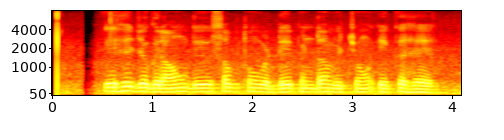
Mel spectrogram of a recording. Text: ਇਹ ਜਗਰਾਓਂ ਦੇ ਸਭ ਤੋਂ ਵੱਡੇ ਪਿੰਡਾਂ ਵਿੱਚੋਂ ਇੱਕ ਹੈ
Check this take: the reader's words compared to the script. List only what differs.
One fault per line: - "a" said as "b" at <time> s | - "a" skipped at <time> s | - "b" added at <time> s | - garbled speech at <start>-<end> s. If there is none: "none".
none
